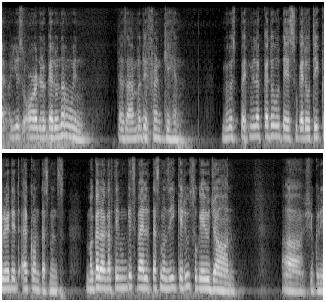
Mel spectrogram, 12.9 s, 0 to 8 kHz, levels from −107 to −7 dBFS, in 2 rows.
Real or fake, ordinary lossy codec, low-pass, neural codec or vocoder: fake; none; 7.2 kHz; codec, 16 kHz, 0.4 kbps, LongCat-Audio-Codec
